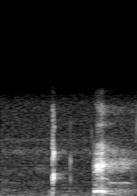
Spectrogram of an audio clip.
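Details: Baby girl with hiccups: a sudden sharp hiccup, then a short voiced sound with a catch, over faint room noise; hiccups.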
